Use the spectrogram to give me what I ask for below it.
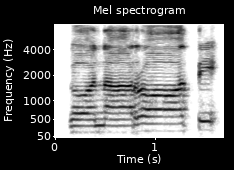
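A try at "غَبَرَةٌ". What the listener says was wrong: Gonaroti, gonaroti, Kelihatannya aneh, masa ada gonaroti kan? Nggak ada, ada gobaroti. Gobaroti, titiknya di bawah, titik 1 bawah, bawah. Titiknya naik ke atas, naik, naik, ingat-ingat. Bawah, jangan lupa Bu ya.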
